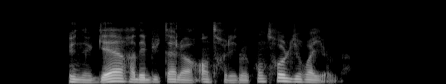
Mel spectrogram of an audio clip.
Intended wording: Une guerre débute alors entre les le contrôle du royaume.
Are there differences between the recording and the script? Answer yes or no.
no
